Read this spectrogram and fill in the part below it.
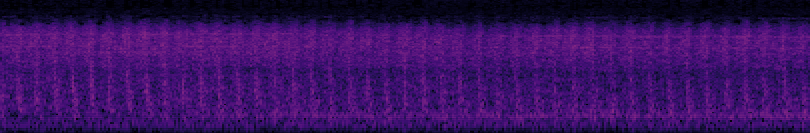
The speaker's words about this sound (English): I would think that the, uh, you know, the chopper would, would just blow these bees around. They wouldn't be able to congregate.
